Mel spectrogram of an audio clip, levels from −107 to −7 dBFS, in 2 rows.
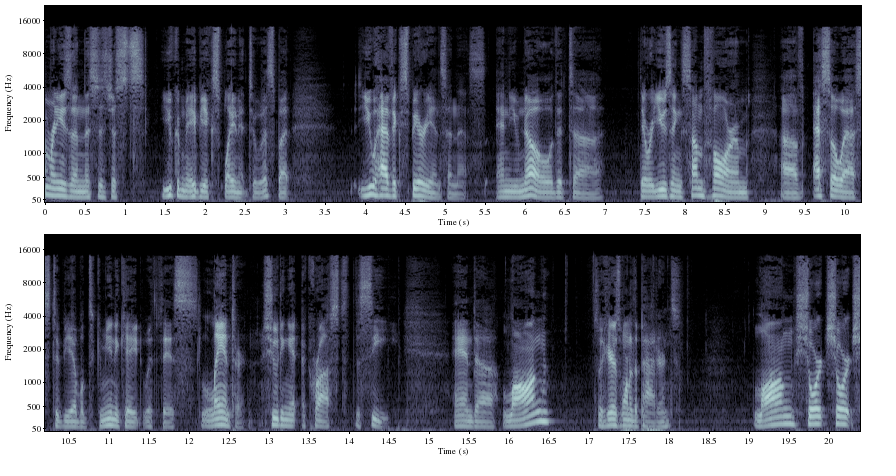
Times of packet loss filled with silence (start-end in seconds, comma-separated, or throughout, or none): none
